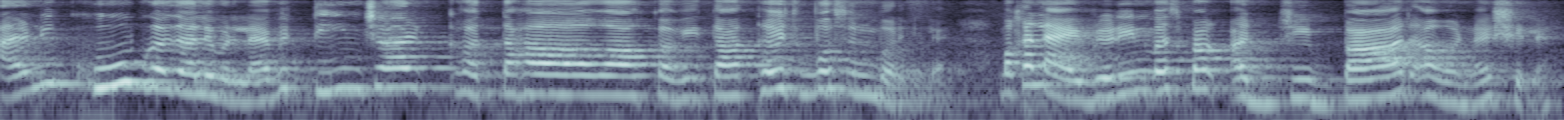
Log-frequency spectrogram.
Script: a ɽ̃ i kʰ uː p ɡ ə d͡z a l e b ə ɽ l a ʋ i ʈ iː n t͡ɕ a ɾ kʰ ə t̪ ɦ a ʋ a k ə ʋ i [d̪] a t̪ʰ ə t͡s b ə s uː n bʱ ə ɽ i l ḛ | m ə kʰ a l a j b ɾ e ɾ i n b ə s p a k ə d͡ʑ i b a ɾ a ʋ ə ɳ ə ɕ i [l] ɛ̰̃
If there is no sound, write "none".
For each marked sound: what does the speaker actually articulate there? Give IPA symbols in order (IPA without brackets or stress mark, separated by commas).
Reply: t̪, l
